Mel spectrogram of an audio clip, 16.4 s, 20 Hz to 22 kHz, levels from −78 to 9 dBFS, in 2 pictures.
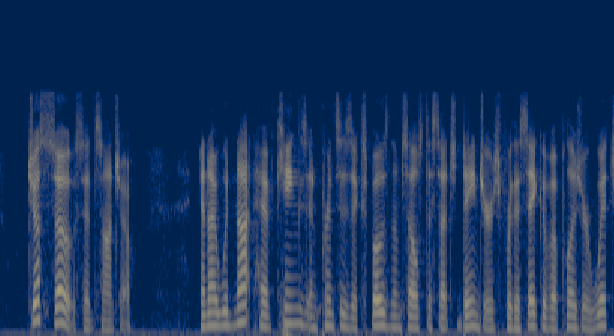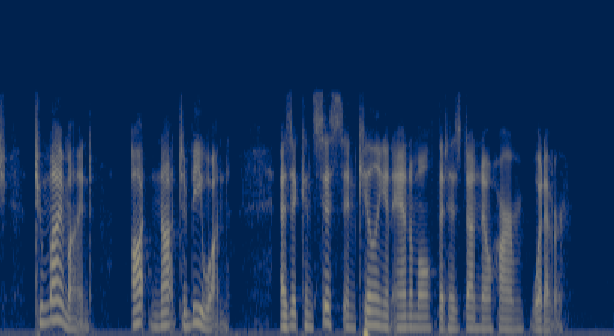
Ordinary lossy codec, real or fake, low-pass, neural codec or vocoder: Opus, 32 kbps; real; 7.2 kHz; none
